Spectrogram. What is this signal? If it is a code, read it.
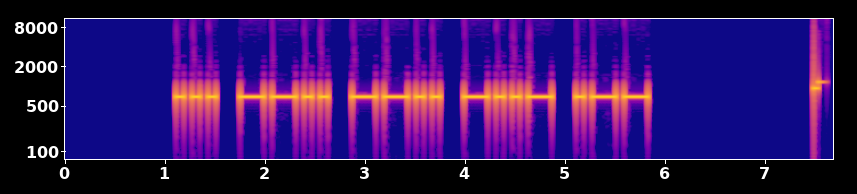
Morse code, heard as a keyed tone, about 15 wpm, 700 Hz. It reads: SZZXW
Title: Code Groups - 5 Letters - 15wpm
